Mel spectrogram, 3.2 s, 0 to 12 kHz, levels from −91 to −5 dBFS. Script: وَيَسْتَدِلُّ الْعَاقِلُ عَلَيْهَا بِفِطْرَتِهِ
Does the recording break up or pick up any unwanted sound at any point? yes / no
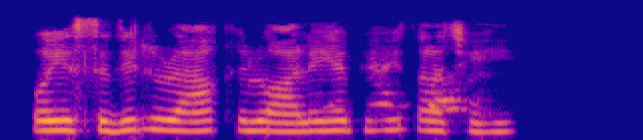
no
